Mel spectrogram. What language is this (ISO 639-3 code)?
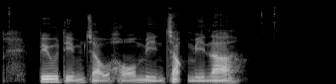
yue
